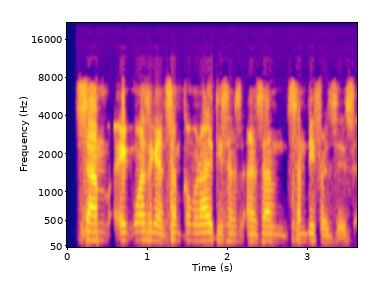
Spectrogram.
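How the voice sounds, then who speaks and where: A man with an Argentine accent speaks at a fairly high pitch, with a dry, close sound with no echo. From Argentina, Buenos Aires. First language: Spanish. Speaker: tech executive. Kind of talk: interview. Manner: hesitant, many fillers.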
